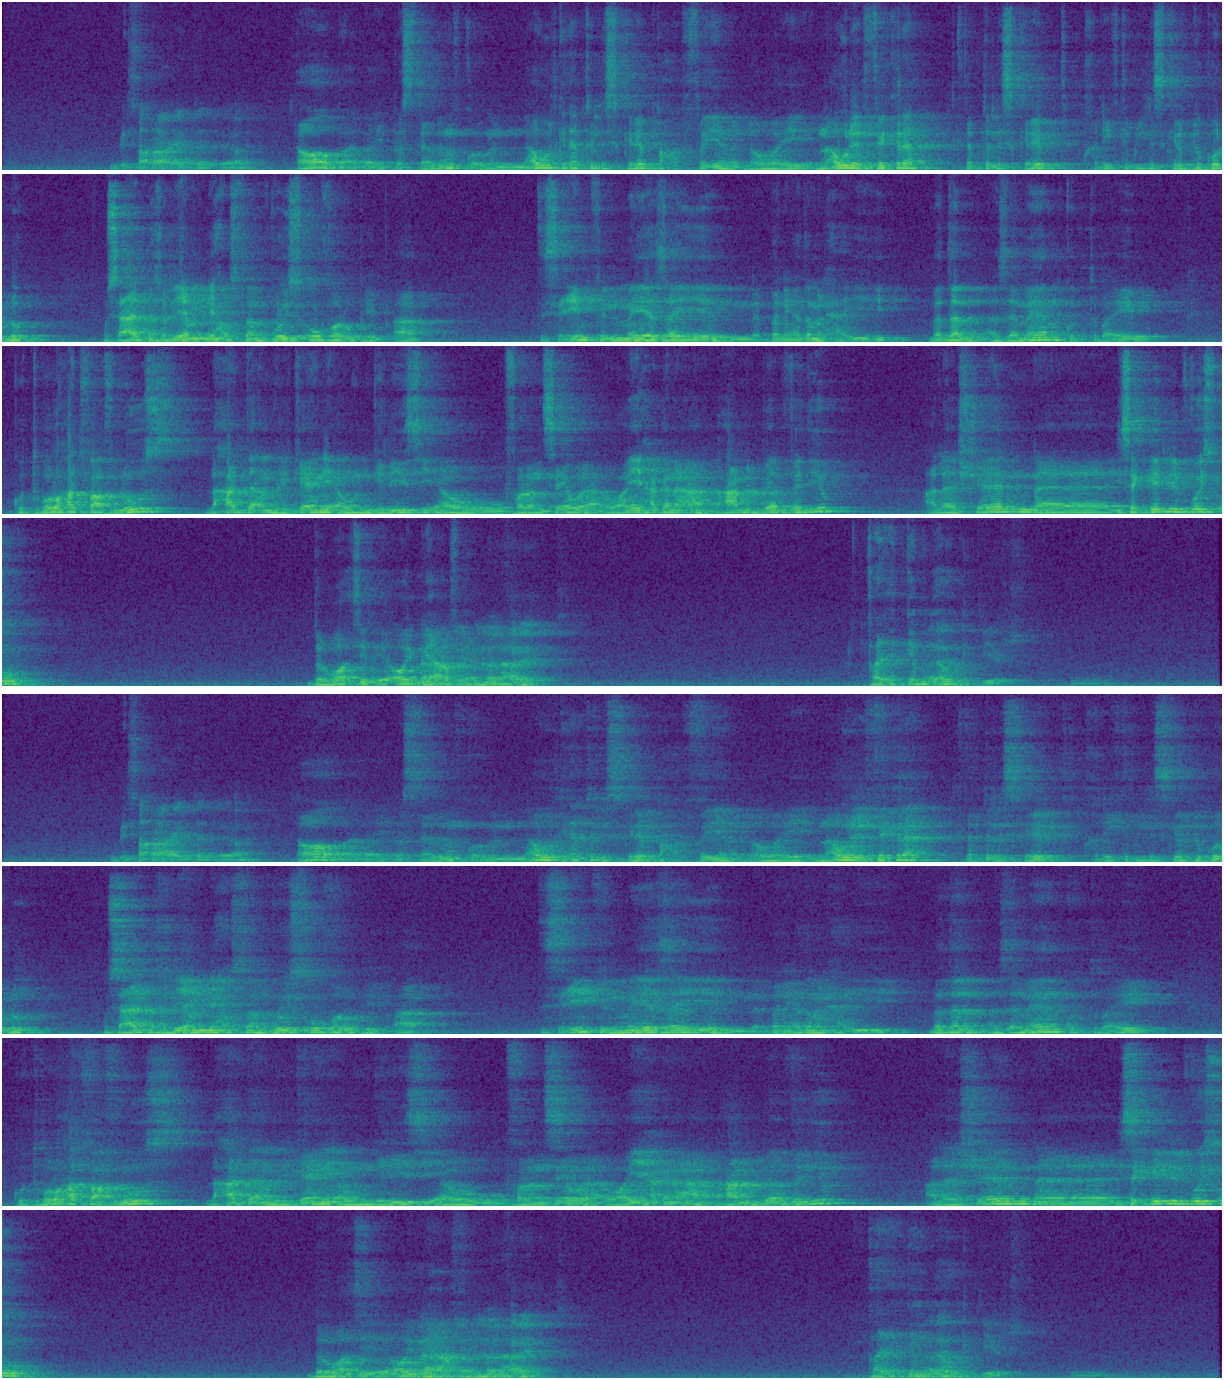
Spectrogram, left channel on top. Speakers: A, in the centre; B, on the left.
A: بيسرع جدا الاي اي
B: اه بقى- بقيت بستخدمه في كو- من اول كتابه السكريبت حرفيا اللي هو ايه من اول الفكره لكتابه السكريبت مخليه يكتب لي السكريبت كله وساعات بخليه يعمل لي اصلا الفويس اوفر وبيبقى 90% زي البني ادم الحقيقي بدل زمان كنت بقى ايه كنت بروح ادفع فلوس لحد امريكاني او انجليزي او فرنساوي او اي حاجه انا هعمل بيها الفيديو علشان آه، يسجل لي الفويس اوفر دلوقتي الاي اي
A: لا
B: بيعرف
A: ده
B: يعملها
A: ده فرقت
B: فرقت جامد
A: فرقت
B: قوي
A: كتير مم.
